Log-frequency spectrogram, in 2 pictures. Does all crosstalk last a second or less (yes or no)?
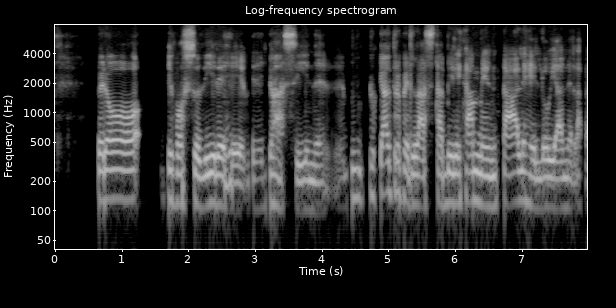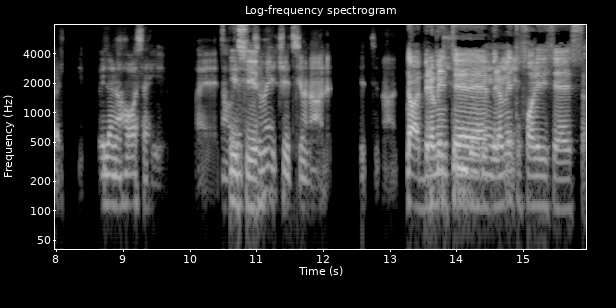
no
